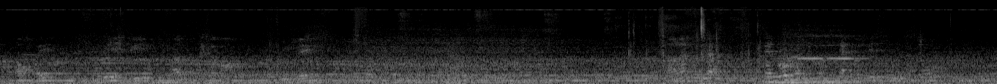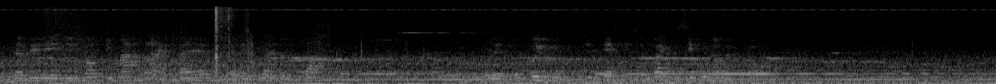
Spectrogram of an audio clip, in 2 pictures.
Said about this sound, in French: Ici, au bout d'un moment, on s'habitue, on entend le crissement de la corde, le souffle, l'épuisement, l'essoufflement du trapéziste et l'affrontement des deux souffles.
